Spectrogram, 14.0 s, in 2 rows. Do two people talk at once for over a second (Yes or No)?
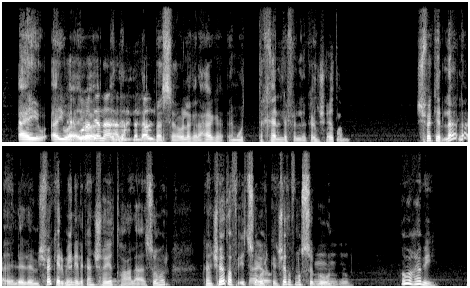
Yes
